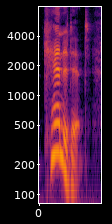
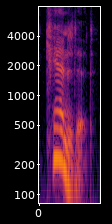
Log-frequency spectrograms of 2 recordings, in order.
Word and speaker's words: candidate: the epitome of something else then we have candidate and this word has three syllables and the stress is on that first syllable candidate now the reason why i think this word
